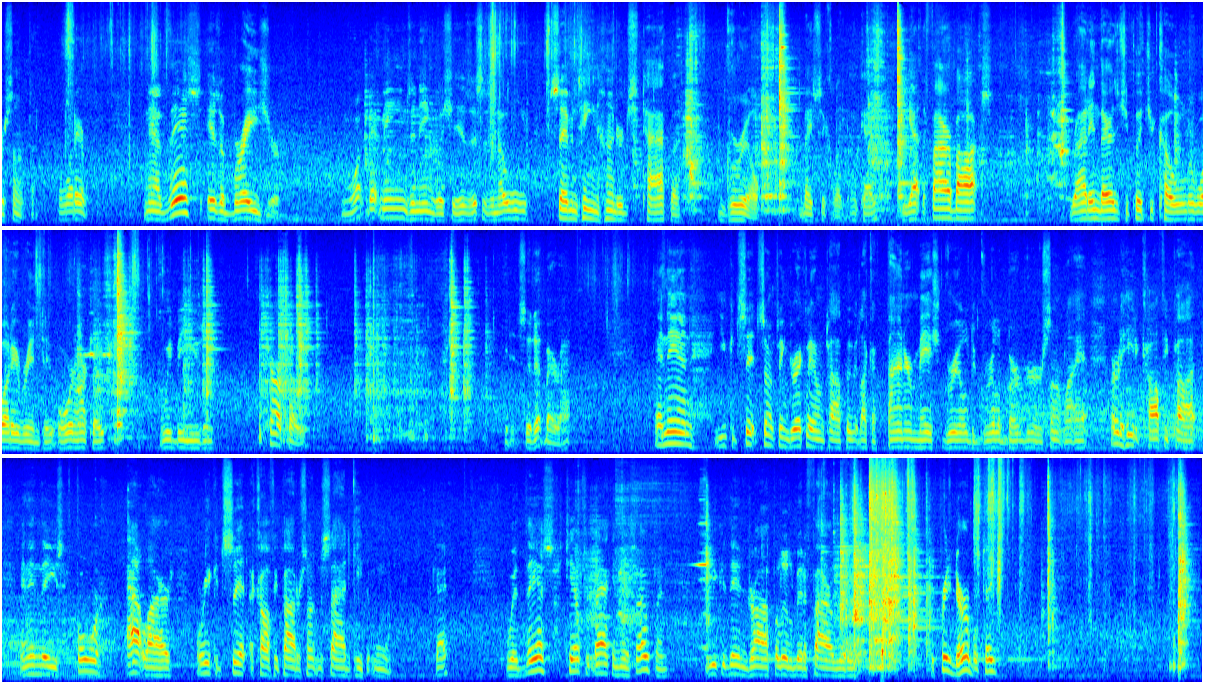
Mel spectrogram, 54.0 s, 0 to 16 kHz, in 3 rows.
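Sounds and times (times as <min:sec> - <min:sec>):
metal grill clank: 0:05.4 - 0:07.7, 0:08.3 - 0:14.7, 0:15.3 - 0:25.4, 0:44.6 - 0:47.3, 0:48.2 - 0:51.0
metal parts rattling and clinking: 0:05.4 - 0:10.6, 0:11.2 - 0:12.1, 0:13.0 - 0:14.6, 0:15.3 - 0:16.3, 0:18.5 - 0:25.4, 0:48.3 - 0:51.9
sharp metal clank: 0:11.3 - 0:12.1, 0:13.0 - 0:13.8, 0:19.1 - 0:23.7, 0:48.4 - 0:50.1.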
